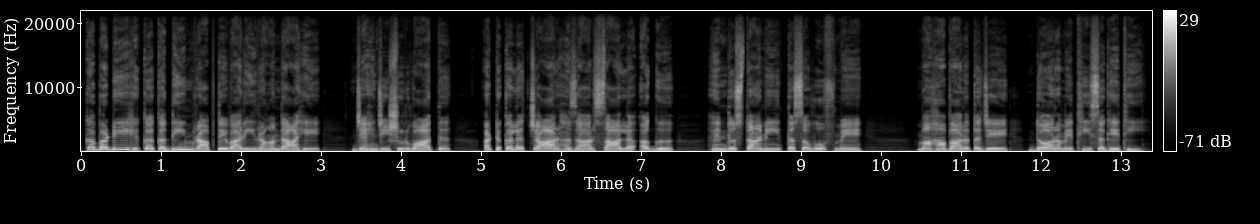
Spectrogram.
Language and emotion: Sindhi, neutral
